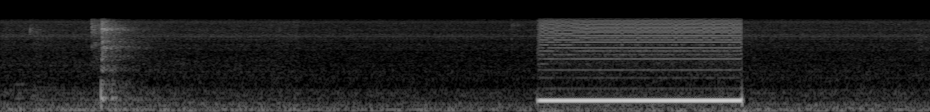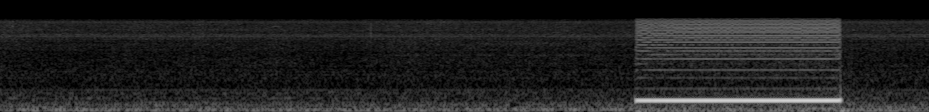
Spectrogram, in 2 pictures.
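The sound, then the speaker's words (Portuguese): Telephone line tones sound while a call is being transferred to a pharmacist. There are two sustained electronic beeps, each about a second long, separated by a few seconds of faint hiss, with a small click near the start. “Peço que o senhor aguarde em linha, que estou transferindo a ligação para o farmacêutico”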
